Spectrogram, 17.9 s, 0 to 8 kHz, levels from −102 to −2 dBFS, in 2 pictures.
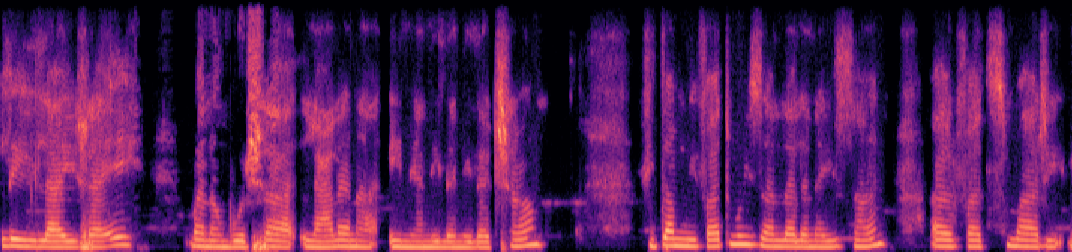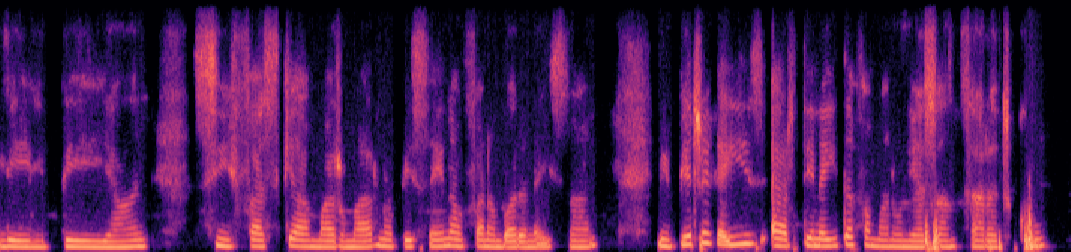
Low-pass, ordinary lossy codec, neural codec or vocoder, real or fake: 7.2 kHz; Opus, 16 kbps; none; real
